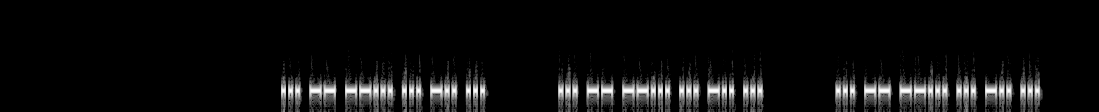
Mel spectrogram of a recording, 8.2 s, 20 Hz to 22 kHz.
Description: Morse code, heard as a keyed tone, about 46 wpm, 700 Hz. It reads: SM7SDS SM7SDS SM7SDS
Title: DXCC-100 Call Signs - 6 Characters - Repeated 3x - 45wpm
